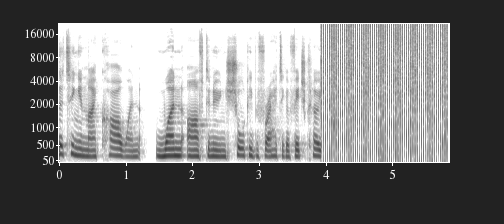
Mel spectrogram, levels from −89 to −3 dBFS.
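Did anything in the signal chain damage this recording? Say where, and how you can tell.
Yes. At the playback stage, from 3.92 s to the end, the speech gives way to very loud chattering static, which is a compressed stream played as audio. It comes as 4 ms noise bursts 31.25 times a second with silent padding between them, which fits undecoded AC-3 frames. Broadband noise or dropouts wouldn't have that fixed, regular cadence.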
